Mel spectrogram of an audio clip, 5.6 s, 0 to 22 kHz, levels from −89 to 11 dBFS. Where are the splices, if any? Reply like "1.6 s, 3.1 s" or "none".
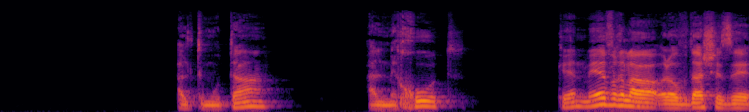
none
